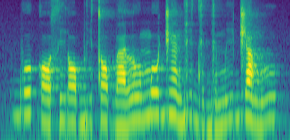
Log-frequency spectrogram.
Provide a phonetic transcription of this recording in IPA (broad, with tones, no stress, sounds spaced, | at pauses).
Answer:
b o˧ k ɔ˨ s i˨ ɾ ɔ˨ b i˨ t ɔ˨ b a˨ l o˧ m o˦ d͡ʒ ɛ̃˦˨ ɡ i˧ d e˨ ɡ e˨ m i˨˦ d͡ʒ a˦˨ m u˨˦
